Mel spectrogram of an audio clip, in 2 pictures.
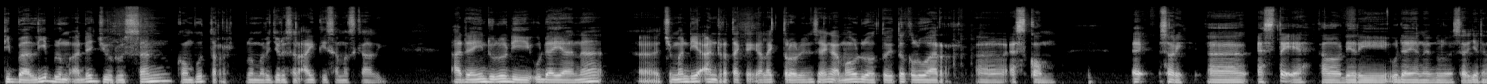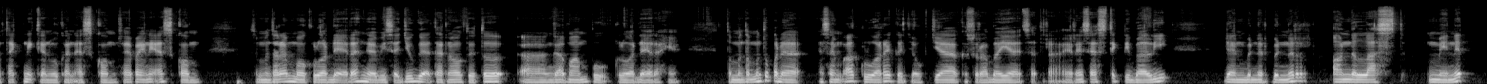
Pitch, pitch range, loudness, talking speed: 110 Hz, 100-120 Hz, -18 LUFS, 170 wpm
